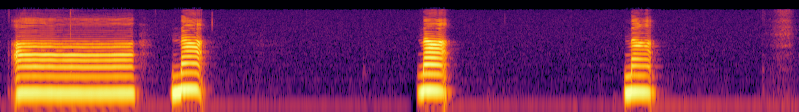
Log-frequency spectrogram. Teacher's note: the characters in this line start with the N sound just like English n but you press your tongue right behind your front teeth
